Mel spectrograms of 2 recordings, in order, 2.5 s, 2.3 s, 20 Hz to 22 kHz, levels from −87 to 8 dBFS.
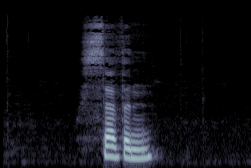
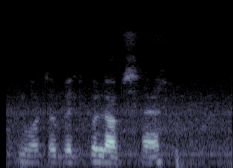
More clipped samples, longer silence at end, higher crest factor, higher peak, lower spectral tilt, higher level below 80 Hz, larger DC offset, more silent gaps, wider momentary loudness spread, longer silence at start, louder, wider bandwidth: neither; first, 1 s vs 0.55 s; about the same, 20 dB vs 22 dB; about the same, -6 dBFS vs -8 dBFS; second, -5 dB/octave vs -7.5 dB/octave; second, -74 dBFS vs -62 dBFS; neither; neither; second, 13 LU vs 19 LU; first, 0.85 s vs 0.2 s; first, -23 LUFS vs -28 LUFS; first, 16 kHz vs 11 kHz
